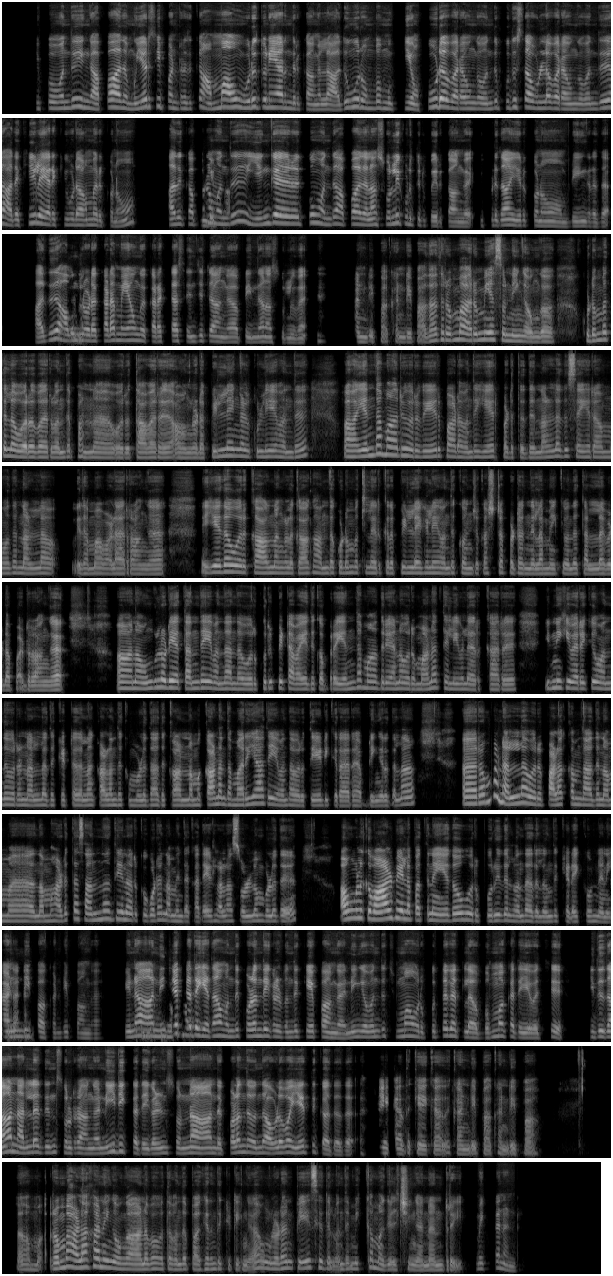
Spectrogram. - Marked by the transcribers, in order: other background noise; chuckle; other noise
- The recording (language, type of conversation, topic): Tamil, podcast, உங்கள் முன்னோர்களிடமிருந்து தலைமுறைதோறும் சொல்லிக்கொண்டிருக்கப்படும் முக்கியமான கதை அல்லது வாழ்க்கைப் பாடம் எது?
